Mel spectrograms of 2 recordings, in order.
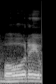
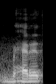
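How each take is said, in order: First: The first vowel sounds like 'oh'. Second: The first vowel sounds like 'uh'. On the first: The speaker calls it right. "बोहरे बोलते हैं" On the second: The speaker calls it wrong. "बहरे तो नहीं"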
